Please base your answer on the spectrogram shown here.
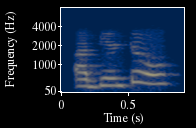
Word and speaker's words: à bientôt: And see you later is à bientôt. Not pronouncing the T at the end. Do you see that? It's à bientôt.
